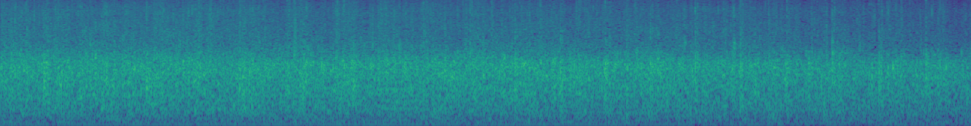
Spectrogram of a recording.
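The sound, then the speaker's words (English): A crowd claps steadily, dense overlapping applause that stays loud and even throughout, an audience giving a sustained ovation to thank the performers, with no voices standing out. “First, though, let's give these guys a big round of applause.”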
